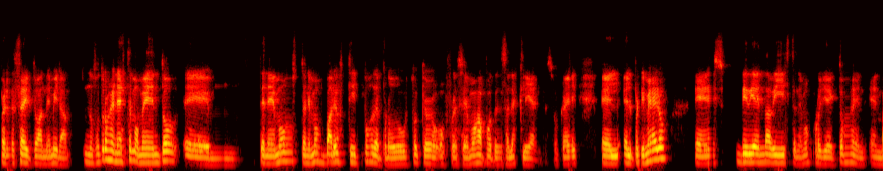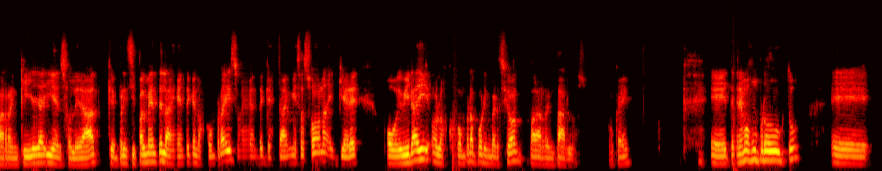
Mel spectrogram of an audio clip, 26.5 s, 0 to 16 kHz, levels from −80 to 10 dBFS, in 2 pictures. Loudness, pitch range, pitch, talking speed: -24 LUFS, 110-135 Hz, 120 Hz, 150 wpm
